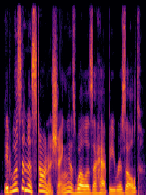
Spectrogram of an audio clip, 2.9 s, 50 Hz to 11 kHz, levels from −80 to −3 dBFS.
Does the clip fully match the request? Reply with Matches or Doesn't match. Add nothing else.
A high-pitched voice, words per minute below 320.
Matches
